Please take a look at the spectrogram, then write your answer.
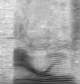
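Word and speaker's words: arils: it's not a puma arrows I believe it's how it's pronounced a r i LS arrows are the small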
